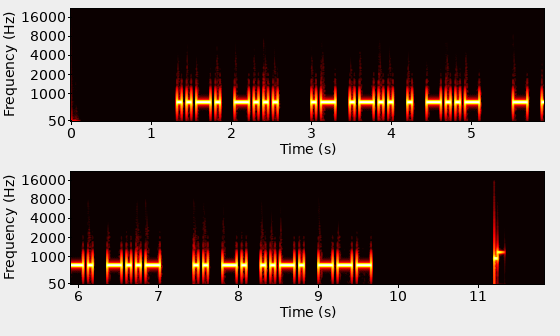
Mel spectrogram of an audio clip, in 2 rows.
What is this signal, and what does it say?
Morse code, heard as a keyed tone, about 20 wpm, 700 Hz. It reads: FB ALEX TNX INFO
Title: Practice QSO - Exchange 3 - More Info - 20wpm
